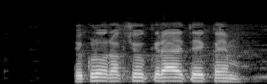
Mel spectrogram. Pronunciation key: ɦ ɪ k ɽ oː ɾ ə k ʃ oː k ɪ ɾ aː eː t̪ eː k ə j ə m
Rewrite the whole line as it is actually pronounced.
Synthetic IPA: ɦ ɪ k ɽ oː ɾ ə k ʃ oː k ɪ ɾ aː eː t̪ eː k ə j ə m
